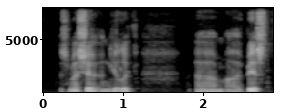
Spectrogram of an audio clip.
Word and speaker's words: is mise: My name is or is Misha is Mmisha in Gillik.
